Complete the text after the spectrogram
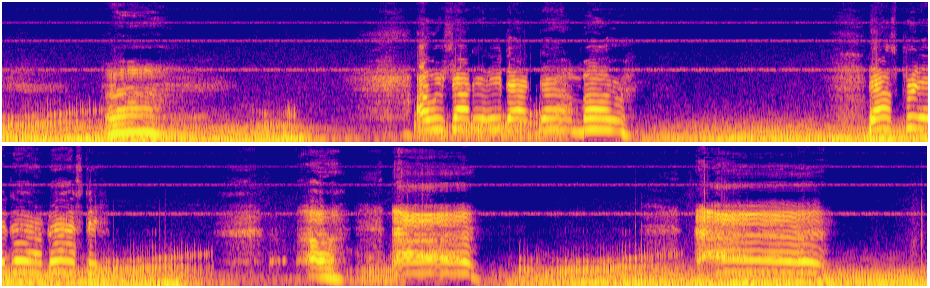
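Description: A person speaks close by in a high, croaky voice.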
